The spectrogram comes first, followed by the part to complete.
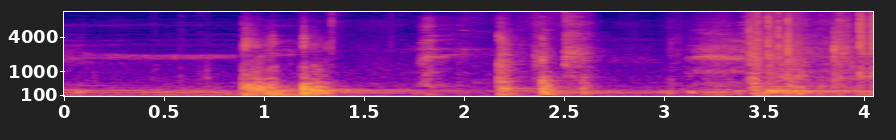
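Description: Handling noises on a tabletop while peppers are stuffed: a few light knocks and clicks, then a low thump near the end.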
